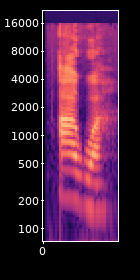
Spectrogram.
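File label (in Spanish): "agua", spanish, female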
